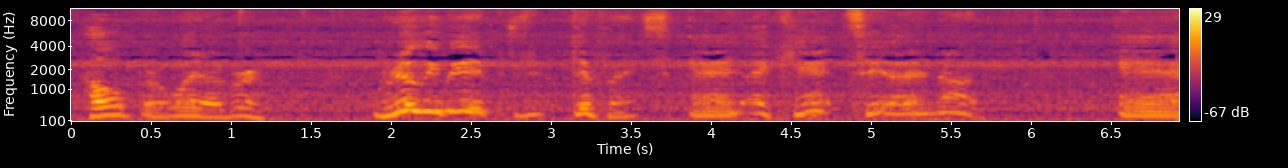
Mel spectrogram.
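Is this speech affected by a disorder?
Yes: cerebral palsy; present since birth.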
